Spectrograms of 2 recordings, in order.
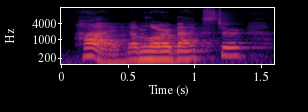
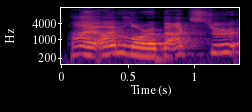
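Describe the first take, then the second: First: The voice is driven by deep, calm breathing. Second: The voice is driven by shallow, high breathing. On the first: It keeps the audience calm. "And compare that to" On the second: It puts the audience into a state of stress. "while I breathe superficially"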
